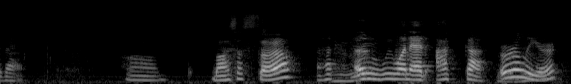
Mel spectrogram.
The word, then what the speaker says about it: 마셨어요: But then when you mash it together and pronounce it like a normal Korean person, you say 마셨어요.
